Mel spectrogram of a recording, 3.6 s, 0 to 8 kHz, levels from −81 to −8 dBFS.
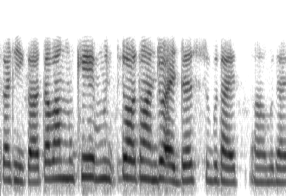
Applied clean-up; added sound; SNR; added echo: none; none; none; none.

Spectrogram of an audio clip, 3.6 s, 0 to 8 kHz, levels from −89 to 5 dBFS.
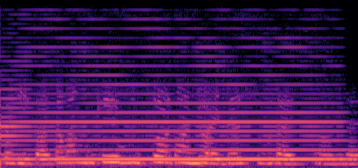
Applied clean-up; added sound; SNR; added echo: none; Bowed string instrument; -2 dB; reverberation time 0.4 s.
